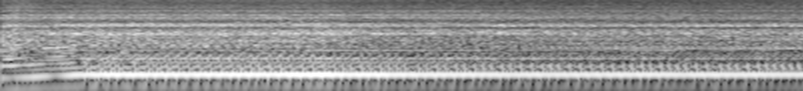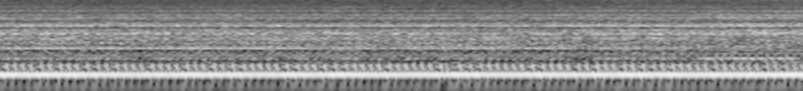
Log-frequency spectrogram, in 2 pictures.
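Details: Older Yard Machine four-stroke string trimmer that wouldn't run, after fitting a new primer ball and cleaning the cartridge, started on choke: steady, even fast buzzing run with no misses or stumbles, running cleanly.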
